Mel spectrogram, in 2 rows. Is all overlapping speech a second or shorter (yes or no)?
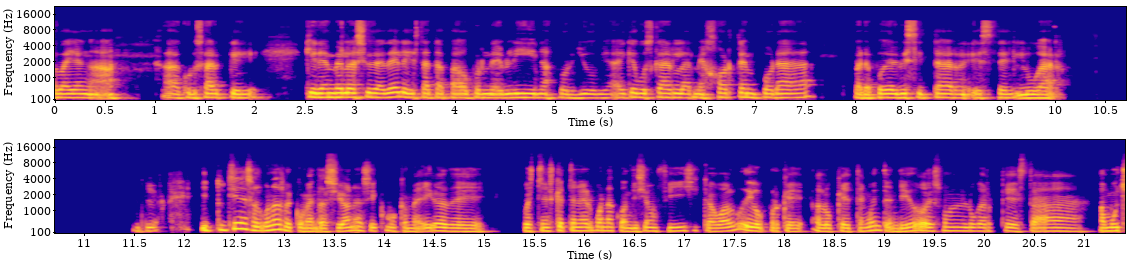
yes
